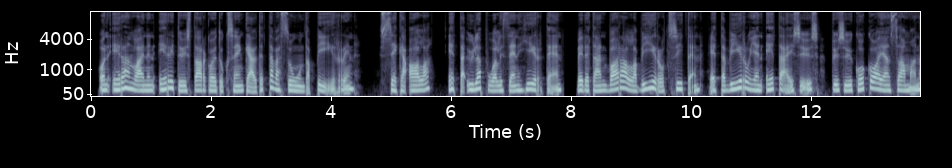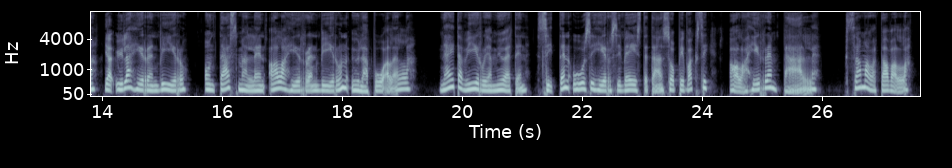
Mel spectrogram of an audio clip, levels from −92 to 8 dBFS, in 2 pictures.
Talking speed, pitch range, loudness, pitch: 90 wpm, 155-190 Hz, -21 LUFS, 170 Hz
